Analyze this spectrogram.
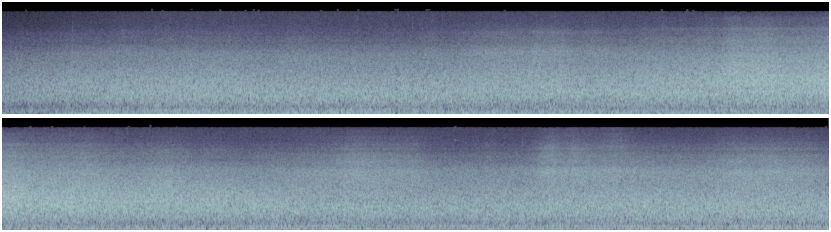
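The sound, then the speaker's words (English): Wind blowing through the trees of a small grove, a faint, steady rushing hiss that swells slightly midway and continues without distinct gusts. “The trees on the outside of the wood took the hit of the wind, while the sound seemed mainly to come from above.”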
